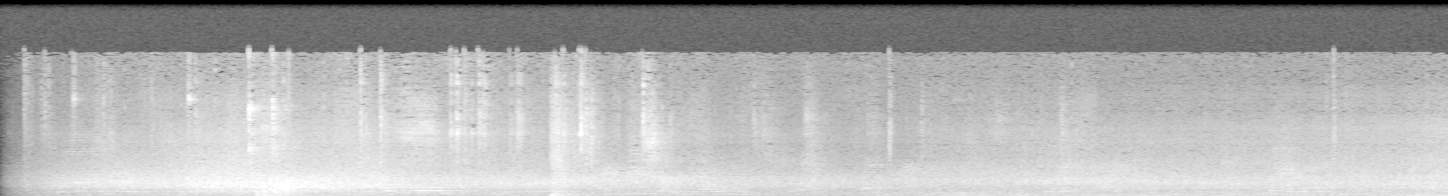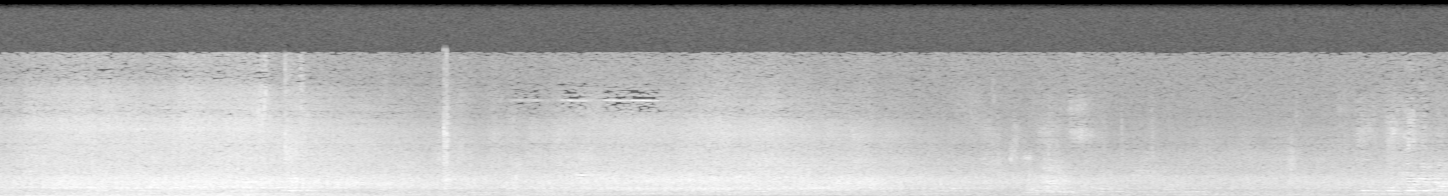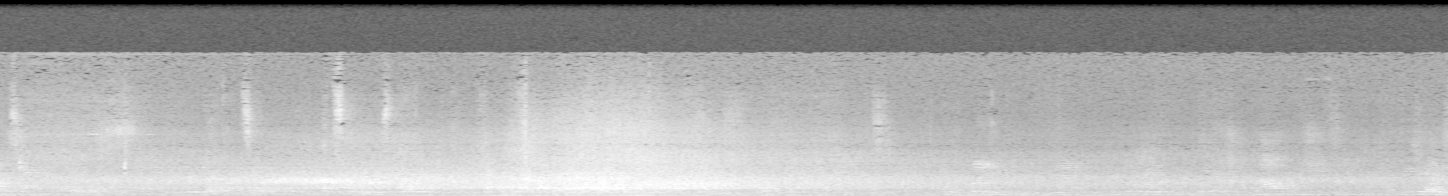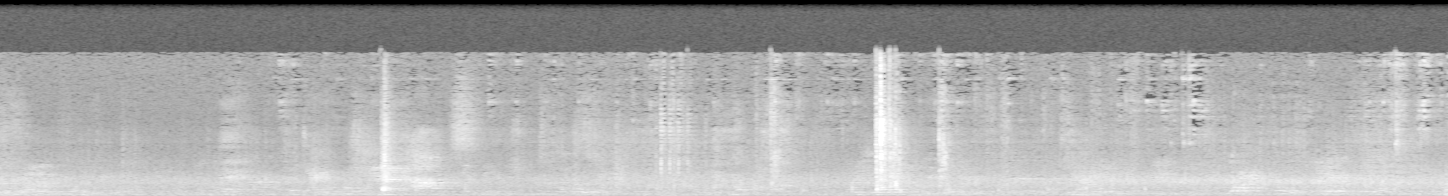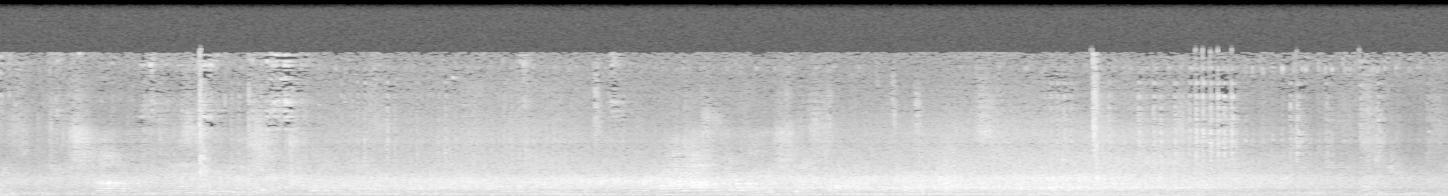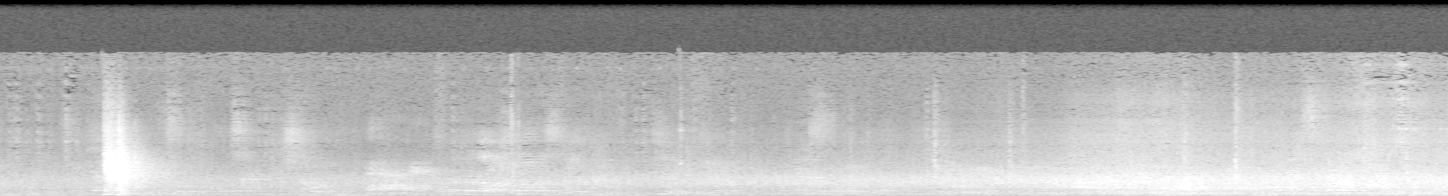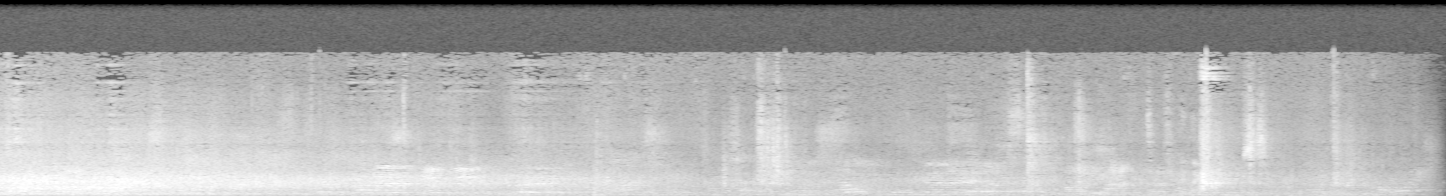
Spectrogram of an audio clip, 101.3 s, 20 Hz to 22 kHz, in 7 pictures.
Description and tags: Ambience in front of a bar near a street. People talking in front of the bar (in german), cars passing by on the street in front of the bar.
Recorded with a spaced array of 2 KM184 (front) and 2 KM185 (surround) into a Zoom H6.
